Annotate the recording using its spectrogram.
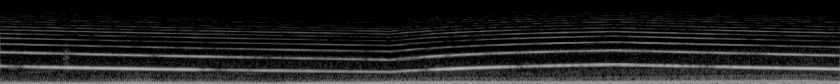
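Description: A vehicle engine hums steadily as the vehicle drives.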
